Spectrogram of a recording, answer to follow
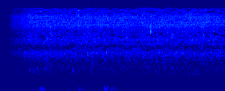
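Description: Creek water running over a rock slab, a steady, even rushing hiss, with a few soft low rumbles.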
